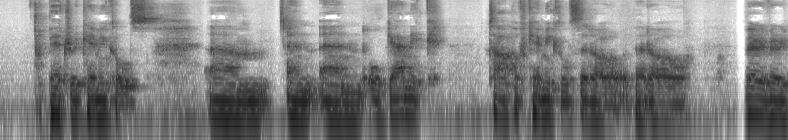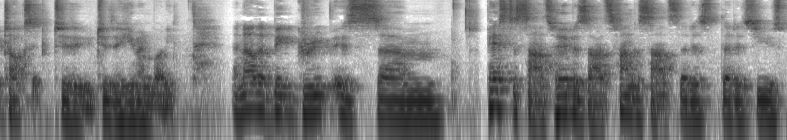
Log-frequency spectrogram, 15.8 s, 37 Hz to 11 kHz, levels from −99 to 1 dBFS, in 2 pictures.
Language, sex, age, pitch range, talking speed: English, male, 30-49, 90-110 Hz, 125 wpm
